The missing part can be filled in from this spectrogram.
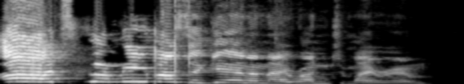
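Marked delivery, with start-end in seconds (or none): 0.0-1.6 very loud, very high-pitched, frightened shriek. Playing a character who finds goo in the fridge: in-character scream. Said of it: "I scream".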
